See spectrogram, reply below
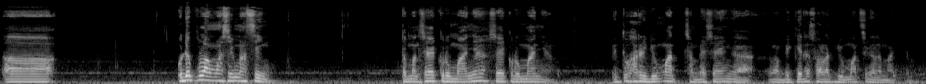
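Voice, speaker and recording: A man telling a story casually, his voice jumping high as he relives the pain. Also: brisk, pauses often, darkish tone. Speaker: interviewee telling a ghost story.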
